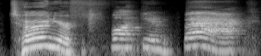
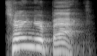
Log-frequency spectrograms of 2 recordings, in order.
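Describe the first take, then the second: First: "turn your fucking back" drawn out slowly, higher, every word leaned on; insistent, dragged-out "turn your fucking back"; emphatic slow command. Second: "Turn your back" at a normal pace, higher, clipped short; quick restatement of "Turn your back"; "Turn your back" brisk, higher; firm repeat. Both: Real, not acted.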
